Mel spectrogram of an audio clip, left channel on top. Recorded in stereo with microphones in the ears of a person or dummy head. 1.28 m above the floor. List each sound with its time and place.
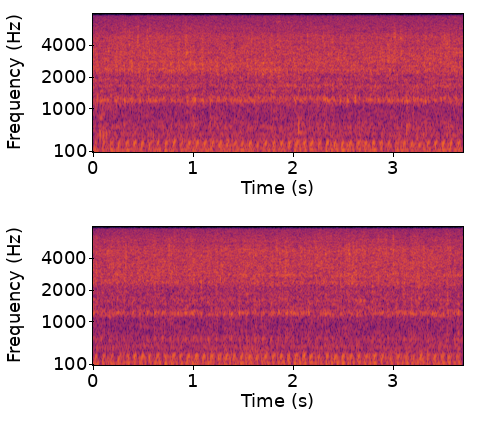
Only background noise.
